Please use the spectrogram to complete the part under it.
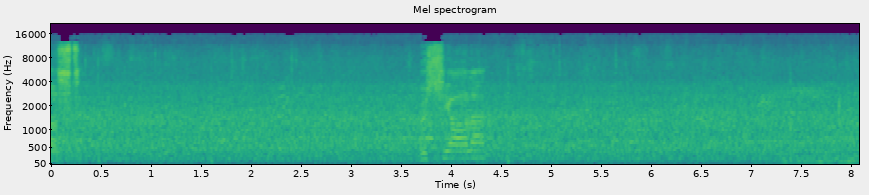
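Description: A large stadium crowd roars steadily.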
